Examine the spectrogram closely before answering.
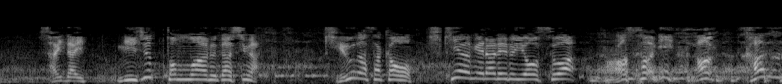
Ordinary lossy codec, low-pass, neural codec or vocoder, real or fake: MP3, 24 kbps; 7.2 kHz; codec, 16 kHz, 8 kbps, FunCodec, trained on LibriTTS, 25 frames a second; fake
